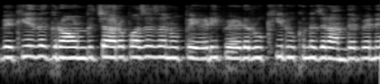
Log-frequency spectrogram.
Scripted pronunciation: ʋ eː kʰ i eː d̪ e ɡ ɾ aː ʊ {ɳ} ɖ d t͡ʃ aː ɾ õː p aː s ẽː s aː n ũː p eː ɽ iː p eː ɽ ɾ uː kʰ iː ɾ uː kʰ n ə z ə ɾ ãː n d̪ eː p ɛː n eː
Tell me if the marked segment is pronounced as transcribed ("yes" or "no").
yes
